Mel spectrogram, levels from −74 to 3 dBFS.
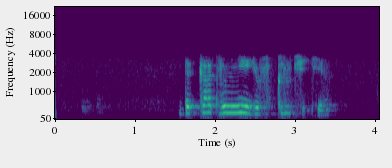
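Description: A switching supply whistle runs from start to end: a converter drifting in burst mode leaves a thin, high tone wandering between about 3.83 and 3.85 kHz, roughly 10 dB below the speech.

The G.729 codec shapes the whole clip, limiting the line to 300 Hz to 3.5 kHz. The speech is rebuilt from a filter, pitch predictor and a few pulses per frame, which fits an 8 kbit/s G.729A stream. It comes across as plainly rough and slightly synthetic.

VoIP packet loss concealed by the speech codec appears from 3.67 to 3.72 s. About 60 ms of audio went missing, which fits roughly three lost packets. The decoder extended its last pitch and filter with falling gain, smearing the speech into a fading buzzy tone or coloured noise that stays weak just afterwards.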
